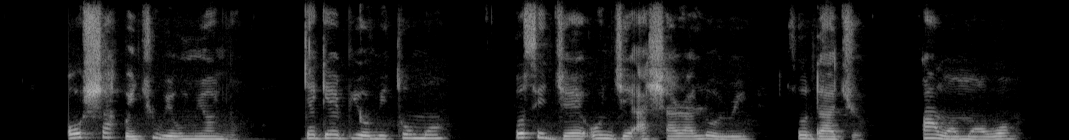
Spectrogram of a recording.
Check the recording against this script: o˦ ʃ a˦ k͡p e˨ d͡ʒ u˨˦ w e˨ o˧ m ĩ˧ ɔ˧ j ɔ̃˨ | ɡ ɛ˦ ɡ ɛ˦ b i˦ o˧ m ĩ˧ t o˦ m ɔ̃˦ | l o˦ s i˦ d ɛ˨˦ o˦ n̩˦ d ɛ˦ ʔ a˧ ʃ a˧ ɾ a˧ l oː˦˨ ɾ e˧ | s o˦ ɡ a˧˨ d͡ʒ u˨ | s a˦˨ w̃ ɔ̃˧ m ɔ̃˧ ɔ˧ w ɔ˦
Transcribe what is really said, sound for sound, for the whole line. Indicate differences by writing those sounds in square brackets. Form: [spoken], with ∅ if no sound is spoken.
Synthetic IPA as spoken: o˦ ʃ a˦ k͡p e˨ d͡ʒ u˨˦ w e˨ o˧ m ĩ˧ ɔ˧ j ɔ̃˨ | ɡ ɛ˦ ɡ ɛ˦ b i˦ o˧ m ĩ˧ t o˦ m ɔ̃˦ | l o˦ s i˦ [d͡ʒ] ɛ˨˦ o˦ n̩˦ [d͡ʒ] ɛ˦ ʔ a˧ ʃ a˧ ɾ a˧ l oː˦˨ ɾ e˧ | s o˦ [d] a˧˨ d͡ʒ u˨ | [f] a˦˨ w̃ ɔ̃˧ m ɔ̃˧ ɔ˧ w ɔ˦

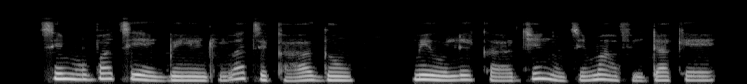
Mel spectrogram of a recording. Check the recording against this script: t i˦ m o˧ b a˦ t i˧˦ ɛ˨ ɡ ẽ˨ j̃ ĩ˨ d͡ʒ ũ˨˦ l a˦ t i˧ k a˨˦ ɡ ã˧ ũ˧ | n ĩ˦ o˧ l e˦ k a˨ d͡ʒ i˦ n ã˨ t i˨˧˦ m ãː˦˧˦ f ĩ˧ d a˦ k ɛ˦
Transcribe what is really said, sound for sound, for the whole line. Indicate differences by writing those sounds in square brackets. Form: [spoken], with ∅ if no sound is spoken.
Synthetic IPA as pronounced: t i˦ m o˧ b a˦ t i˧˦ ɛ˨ [ɡ͡b] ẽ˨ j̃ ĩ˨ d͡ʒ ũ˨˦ l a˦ t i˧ k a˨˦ ɡ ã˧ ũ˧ | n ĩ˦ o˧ l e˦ k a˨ d͡ʒ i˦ n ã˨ t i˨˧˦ m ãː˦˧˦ f [i˧] d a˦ k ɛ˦

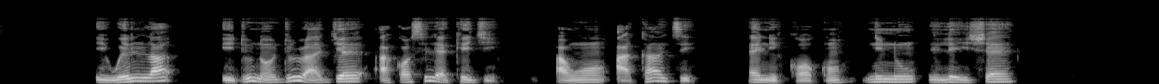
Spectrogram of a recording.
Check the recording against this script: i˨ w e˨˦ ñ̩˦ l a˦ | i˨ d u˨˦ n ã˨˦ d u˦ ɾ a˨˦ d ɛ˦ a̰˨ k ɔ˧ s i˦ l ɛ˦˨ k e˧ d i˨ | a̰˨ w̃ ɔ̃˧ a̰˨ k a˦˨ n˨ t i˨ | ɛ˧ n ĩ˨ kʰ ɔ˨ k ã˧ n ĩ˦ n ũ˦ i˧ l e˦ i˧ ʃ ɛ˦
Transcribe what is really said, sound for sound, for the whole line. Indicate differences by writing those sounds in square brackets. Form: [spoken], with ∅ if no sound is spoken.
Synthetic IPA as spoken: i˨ w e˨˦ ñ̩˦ l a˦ | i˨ d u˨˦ n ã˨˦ d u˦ ɾ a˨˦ [d͡ʒ] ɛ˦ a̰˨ k ɔ˧ s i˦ l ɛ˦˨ k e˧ [d͡ʒ] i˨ | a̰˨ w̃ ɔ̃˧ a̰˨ k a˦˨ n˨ t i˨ | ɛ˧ n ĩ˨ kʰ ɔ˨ k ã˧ n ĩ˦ n ũ˦ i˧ l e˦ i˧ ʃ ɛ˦

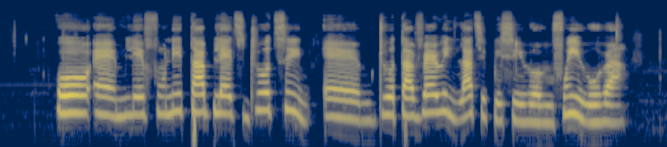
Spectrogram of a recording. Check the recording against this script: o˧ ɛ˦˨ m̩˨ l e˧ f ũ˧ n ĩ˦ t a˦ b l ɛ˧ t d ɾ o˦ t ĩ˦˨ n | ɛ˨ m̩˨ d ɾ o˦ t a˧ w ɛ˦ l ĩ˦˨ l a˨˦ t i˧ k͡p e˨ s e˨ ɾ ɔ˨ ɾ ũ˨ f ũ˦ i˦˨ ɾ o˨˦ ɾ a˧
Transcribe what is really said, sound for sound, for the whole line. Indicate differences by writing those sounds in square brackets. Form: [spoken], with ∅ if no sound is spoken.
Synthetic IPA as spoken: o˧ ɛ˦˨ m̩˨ l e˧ f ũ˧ n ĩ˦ t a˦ b l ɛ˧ t d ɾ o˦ t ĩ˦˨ n | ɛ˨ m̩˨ d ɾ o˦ t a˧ [v] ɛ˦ [ɾ] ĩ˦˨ l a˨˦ t i˧ k͡p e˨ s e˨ ɾ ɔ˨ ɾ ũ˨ f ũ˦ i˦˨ ɾ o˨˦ ɾ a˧

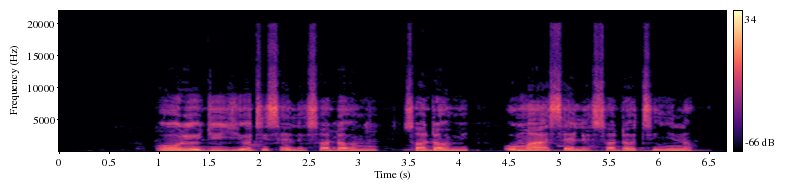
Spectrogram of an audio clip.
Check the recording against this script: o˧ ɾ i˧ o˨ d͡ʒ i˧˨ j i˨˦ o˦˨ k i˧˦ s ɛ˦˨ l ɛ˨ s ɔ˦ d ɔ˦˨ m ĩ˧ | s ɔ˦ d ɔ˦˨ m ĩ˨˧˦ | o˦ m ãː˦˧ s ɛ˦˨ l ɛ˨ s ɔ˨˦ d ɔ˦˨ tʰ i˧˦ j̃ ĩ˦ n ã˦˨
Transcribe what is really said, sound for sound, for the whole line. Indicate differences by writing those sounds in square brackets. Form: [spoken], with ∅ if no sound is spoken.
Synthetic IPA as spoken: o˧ ɾ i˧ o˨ d͡ʒ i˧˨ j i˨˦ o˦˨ [t] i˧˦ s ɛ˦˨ l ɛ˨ s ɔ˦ d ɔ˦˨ m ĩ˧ | s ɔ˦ d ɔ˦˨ m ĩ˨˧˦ | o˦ m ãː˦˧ s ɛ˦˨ l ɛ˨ s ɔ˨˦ d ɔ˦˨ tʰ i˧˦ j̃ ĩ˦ n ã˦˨

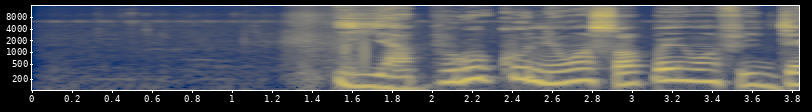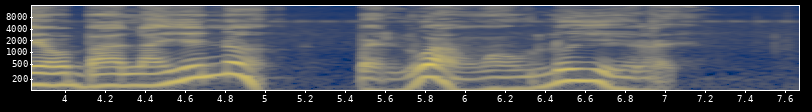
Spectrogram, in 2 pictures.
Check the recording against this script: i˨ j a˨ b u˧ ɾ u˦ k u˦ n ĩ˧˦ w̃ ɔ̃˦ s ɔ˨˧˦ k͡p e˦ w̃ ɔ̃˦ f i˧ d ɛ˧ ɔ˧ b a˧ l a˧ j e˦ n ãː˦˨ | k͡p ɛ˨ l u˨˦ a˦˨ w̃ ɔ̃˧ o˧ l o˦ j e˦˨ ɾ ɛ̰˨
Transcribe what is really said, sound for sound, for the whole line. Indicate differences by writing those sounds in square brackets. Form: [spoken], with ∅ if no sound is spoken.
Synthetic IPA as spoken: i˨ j a˨ b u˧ ɾ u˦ k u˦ n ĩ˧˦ w̃ ɔ̃˦ s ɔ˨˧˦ k͡p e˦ w̃ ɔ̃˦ f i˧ [d͡ʒ] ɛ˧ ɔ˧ b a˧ l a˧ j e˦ n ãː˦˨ | k͡p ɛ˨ l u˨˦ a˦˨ w̃ ɔ̃˧ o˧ l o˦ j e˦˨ ɾ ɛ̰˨

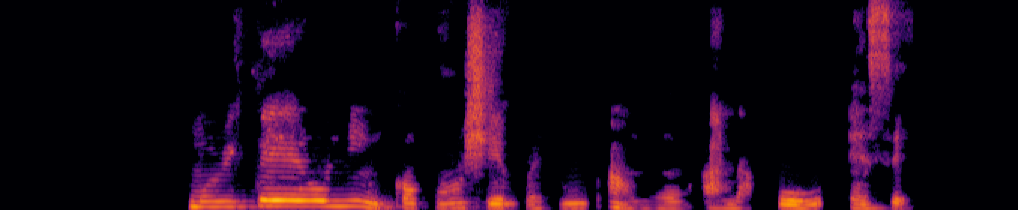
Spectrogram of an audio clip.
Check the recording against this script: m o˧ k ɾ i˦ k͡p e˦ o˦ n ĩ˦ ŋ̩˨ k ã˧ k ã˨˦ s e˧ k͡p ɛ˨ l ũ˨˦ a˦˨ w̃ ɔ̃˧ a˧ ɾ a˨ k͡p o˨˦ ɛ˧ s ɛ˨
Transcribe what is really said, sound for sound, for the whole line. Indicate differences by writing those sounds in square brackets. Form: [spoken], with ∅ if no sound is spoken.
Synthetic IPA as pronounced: m o˧ [∅] ɾ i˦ k͡p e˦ o˦ n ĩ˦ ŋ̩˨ k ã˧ k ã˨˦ [ʃ] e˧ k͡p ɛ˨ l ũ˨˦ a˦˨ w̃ ɔ̃˧ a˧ [l] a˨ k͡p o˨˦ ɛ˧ s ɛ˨

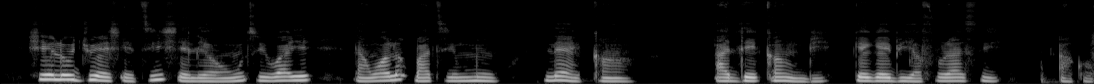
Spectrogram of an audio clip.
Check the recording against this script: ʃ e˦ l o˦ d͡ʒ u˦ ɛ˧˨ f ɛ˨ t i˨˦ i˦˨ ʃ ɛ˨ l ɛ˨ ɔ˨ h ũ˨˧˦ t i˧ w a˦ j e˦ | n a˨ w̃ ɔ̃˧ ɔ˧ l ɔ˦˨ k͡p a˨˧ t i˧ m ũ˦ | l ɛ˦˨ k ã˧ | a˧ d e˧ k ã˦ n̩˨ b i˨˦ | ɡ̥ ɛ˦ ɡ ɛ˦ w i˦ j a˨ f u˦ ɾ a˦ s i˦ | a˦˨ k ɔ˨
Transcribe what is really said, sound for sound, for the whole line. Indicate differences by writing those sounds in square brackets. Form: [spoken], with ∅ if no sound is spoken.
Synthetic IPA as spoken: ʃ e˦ l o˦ d͡ʒ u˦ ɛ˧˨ [ʃ] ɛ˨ t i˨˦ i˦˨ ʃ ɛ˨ l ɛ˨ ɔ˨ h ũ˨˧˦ t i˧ w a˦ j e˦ | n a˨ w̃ ɔ̃˧ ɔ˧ l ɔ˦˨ k͡p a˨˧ t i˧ m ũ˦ | l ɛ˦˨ k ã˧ | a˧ d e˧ k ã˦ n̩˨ b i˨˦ | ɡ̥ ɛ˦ ɡ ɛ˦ [b] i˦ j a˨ f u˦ ɾ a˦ s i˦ | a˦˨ k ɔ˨

